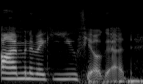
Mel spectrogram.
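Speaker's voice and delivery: normal talking voice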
